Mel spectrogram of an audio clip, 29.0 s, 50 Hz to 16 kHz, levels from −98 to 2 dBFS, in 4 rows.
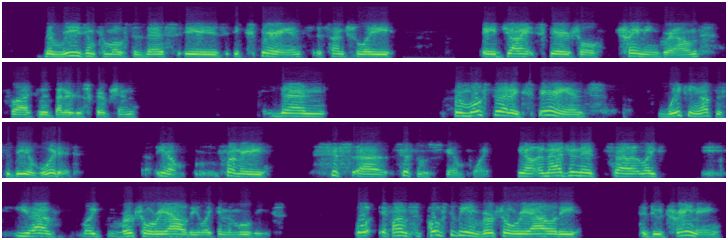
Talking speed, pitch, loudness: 135 wpm, 185 Hz, -21 LUFS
